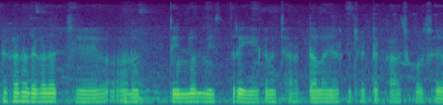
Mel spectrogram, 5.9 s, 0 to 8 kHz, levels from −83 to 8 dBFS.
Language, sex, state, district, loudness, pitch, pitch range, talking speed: Bengali, female, Tripura, Unakoti, -18 LUFS, 110 Hz, 105-115 Hz, 130 wpm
